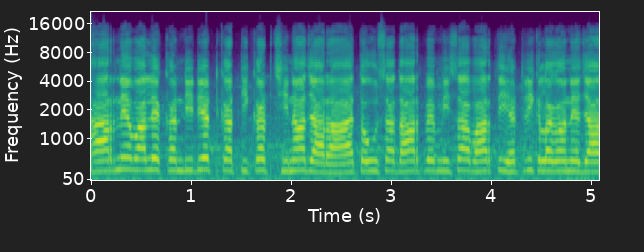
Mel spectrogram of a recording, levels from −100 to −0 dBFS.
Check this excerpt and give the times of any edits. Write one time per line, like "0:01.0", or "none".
none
